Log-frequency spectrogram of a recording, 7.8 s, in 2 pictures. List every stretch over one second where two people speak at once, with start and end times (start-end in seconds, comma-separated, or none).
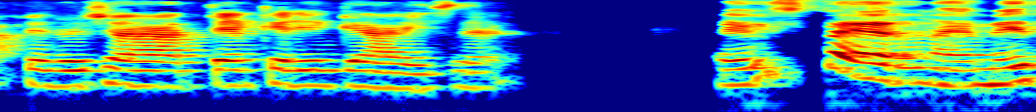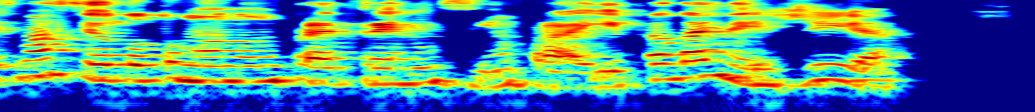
none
